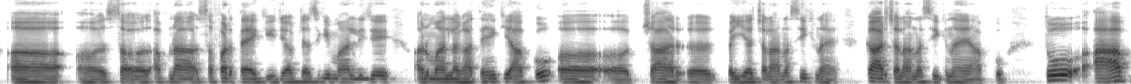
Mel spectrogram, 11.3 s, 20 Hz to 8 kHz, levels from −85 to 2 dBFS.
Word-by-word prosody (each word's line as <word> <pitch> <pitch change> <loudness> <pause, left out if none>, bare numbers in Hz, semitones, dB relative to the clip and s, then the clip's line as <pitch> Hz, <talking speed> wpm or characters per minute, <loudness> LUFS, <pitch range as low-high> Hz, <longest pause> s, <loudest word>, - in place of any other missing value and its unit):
अ, 105 0 +1 0.2
स 100 0 0
अपना 110 -1 0
सफर 115 +2 +1
तय 110 -1 +3
कीजिए 105 0 -4
अब 105 0 -3
जैसे 110 0 -3
कि 120 - -2
मान 110 -1 -3
लीजिए 110 0 -1 0.3
अनुमान 110 0 +2
लगाते 105 0 0
हैं 120 0 0
कि 125 +1 -2
आपको 105 +9 +1
अ 105 -3 +1
अ, 90 - -19
4 105 -2 +1
अ, - - -11 0.4
पहिया 105 0 +2
चलाना 105 0 -2
सीखना 120 -4 -4
है, 95 -1 -7 0.3
कार 120 -3 +6
चलाना 105 -2 0
सीखना 100 0 -4
है 100 - -1
आपको। 95 0 -7 0.4
तो 175 +2 +8 0.3
आप 155 +7 +5
105 Hz, 165 wpm, -24 LUFS, 100-110 Hz, 0.4 s, तो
